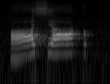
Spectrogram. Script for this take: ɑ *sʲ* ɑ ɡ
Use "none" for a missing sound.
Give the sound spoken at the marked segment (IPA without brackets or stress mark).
sʲ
